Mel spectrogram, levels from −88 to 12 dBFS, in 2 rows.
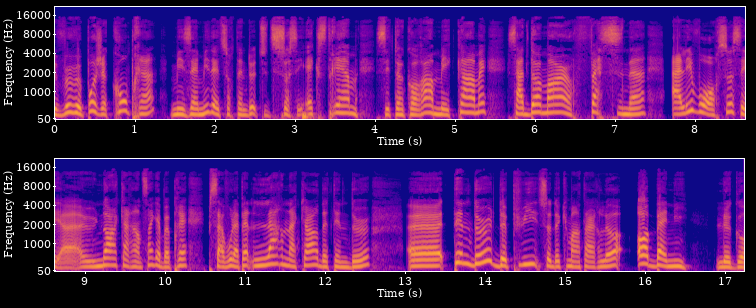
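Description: Hard clipping hits speech peaks at 0.15–0.31 s (before "pas je comprends mes"), 5.80–6.17 s (after "corps mais quand même"), 7.74–7.82 s (before "voir ça c'est à"), 14.22–14.24 s and 15.93–16.20 s. Overdrives of about 2 to 4 dB flatten waveform tops, spraying harmonic streaks upward on a spectrogram, heard as brief crackly harshness.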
